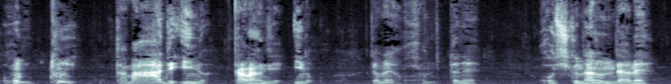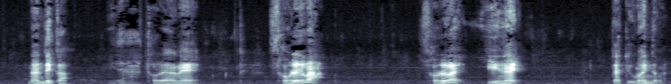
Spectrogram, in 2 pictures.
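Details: Speaker with aphasia and hemiplegia after a cerebral hemorrhage; aphasia.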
